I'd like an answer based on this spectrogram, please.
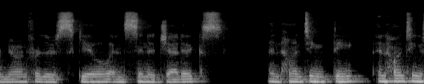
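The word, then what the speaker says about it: cynegetics: all the information yeah the only pronunciation is synergetics it's a non-plural but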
